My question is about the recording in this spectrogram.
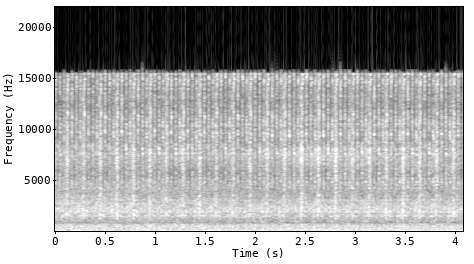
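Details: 2009 Toyota Corolla 1.8L, P0304 cylinder 4 misfire, suspected burnt valve, heard at idle with hood open: uneven idle with sharp tick about three times a second, sounding like valve train issue; misfire from head gasket leak between cylinders.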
